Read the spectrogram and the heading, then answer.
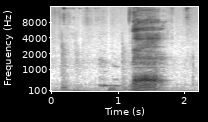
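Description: A single loud, drawn-out burp rises out of near quiet, lasting about half a second with a rough, voiced gurgle before fading away.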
